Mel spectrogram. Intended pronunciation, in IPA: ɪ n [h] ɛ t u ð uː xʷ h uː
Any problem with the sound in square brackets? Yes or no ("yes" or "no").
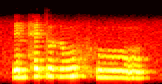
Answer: no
